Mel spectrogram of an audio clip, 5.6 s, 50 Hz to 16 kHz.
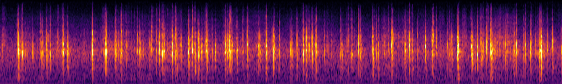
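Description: A small, hollow yellow cardboard box filled with 12 colored pencils is held up, then tapped and scratched on a table with fingertips and nails. The result is a quick, steady patter of dry, clicky taps and light scratches, centered in the upper mids with a bright edge. There is no low end, and each tap stops dead with no ring.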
